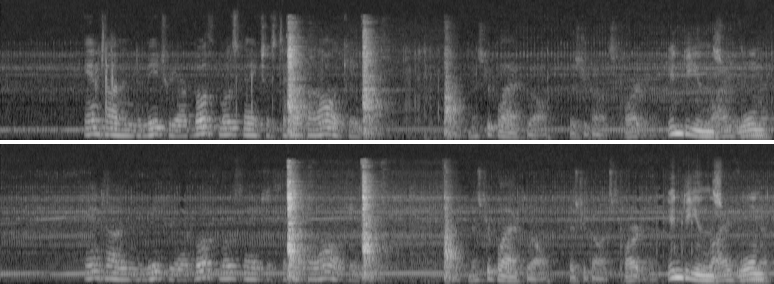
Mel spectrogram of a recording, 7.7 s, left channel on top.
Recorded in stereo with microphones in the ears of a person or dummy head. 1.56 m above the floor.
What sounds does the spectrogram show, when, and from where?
0.8 s a man speaking: 65° left (ahead or behind), 1.7 m
2.9 s tapping: 35° right (ahead or behind), 6.5 m
4.7 s a man speaking: 55° right (ahead or behind), 1.3 m
6.7 s a man speaking: 25° right (ahead or behind), 0.7 m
